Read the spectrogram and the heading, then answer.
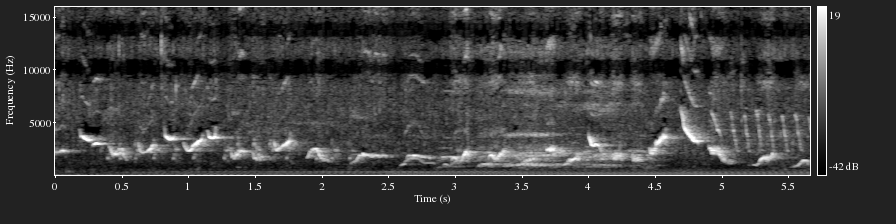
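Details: Murai Aceh (white-rumped shama) singing vigorously near a waterfall: a fluent run of varied whistled notes, slurred upward and downward phrases and quick trills, over a steady low rushing roar and hum.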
